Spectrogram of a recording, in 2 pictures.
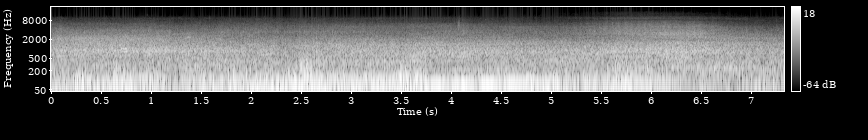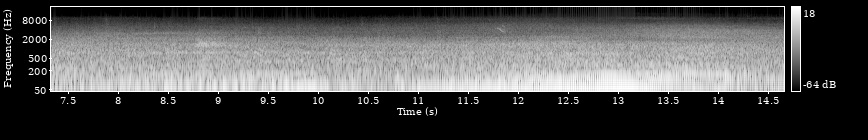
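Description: Wind rumble on a helmet-mounted camera while cycling, with cars driving past on the road; the rumble swells twice, about four seconds in and again near the end.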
